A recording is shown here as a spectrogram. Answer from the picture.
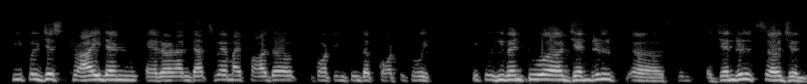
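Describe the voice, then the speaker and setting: A woman's dark, mellow voice at medium pitch, with ordinary pitch variation and a moderate pace, in a dry, close sound with no echo. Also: big swings in loudness. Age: 60s. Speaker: Montessori educator. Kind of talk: testimony. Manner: halting.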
